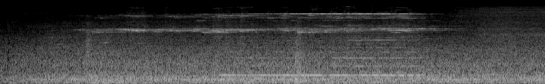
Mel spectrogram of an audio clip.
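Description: Railway wheels squealing on the rails: several steady high-pitched tones over a continuous rumble of rail noise. The squeal sets in about a second in, is loudest around the middle and fades near the end.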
